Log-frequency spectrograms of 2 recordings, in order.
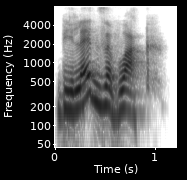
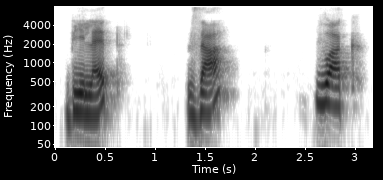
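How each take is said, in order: First: Said in the usual way. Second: Each word said apart with pauses. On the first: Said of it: "whole phrase model". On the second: Shown as a demonstration. Teacher spelling it out slowly for the class. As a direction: break it up word by word for the learner. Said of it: "split into words for repeating".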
